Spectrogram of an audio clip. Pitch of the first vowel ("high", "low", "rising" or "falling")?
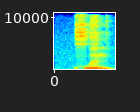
falling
